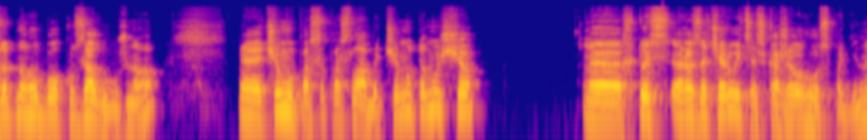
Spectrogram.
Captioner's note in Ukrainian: сопіння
